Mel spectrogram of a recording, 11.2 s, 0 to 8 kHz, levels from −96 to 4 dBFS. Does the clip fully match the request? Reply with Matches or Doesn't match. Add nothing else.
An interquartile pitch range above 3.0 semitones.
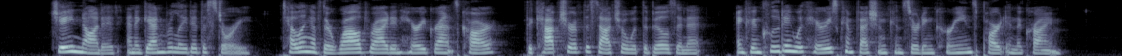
Doesn't match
